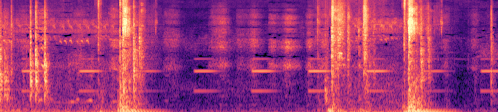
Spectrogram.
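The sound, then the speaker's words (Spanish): Knocking on a car door, heard as a few dull, heavy thuds separated by pauses, with lighter quick taps at the start, over a low, steady background hum. “Chris golpea la puerta del auto y despierta a Sam.”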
